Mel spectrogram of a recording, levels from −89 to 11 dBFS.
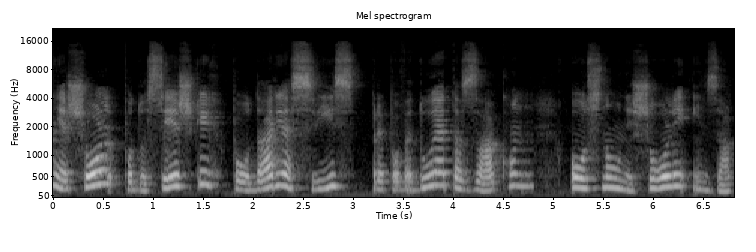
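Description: At 4.70 s the speech turns briefly smeared and hazy, lasting about 85 ms until 4.82 s. This is AAC frame loss with concealment: data went missing, which fits about two lost frames, and the decoder rebuilt the gap from the last good spectrum with randomised phase. The result is a noisy, phasey blur that holds the preceding tone colour. A plain dropout would fall silent or click, and this gap stays filled and is too short to fade toward silence.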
